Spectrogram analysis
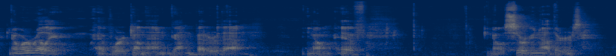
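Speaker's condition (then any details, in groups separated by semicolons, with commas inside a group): ALS; slowly progressing ALS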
